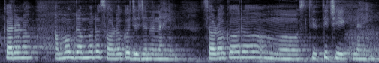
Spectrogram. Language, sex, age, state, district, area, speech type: Odia, female, 18-30, Odisha, Khordha, rural, spontaneous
